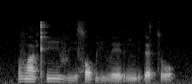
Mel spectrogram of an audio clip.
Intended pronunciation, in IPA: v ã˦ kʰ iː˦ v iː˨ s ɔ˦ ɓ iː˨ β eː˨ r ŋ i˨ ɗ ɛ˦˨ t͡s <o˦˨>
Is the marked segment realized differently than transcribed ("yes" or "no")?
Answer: yes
